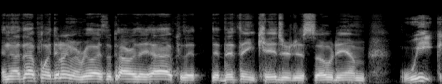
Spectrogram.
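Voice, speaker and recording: Pitched at medium height, a man talks in an ordinary speaking voice with ordinary pitch variation. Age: 30s. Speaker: video game streamer. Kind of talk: casual live stream commentary while gaming. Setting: live game stream. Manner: casual, rambling with repetitions.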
